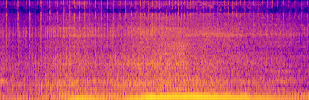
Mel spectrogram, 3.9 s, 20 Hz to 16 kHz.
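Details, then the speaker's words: A Tata diesel revs and settles with a sharp ticking knock over the clatter from a leaking cylinder 1 injector sealing washer, with hard carbon deposits around it. This is before repair; the fix was cleaning and replacing the washer. "มีเสียงรั่วหัวฉีดนะฮ่ะมาติดเครื่องดูนะฮะแหวนรองหัวฉีดรั่วนะฮะ"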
